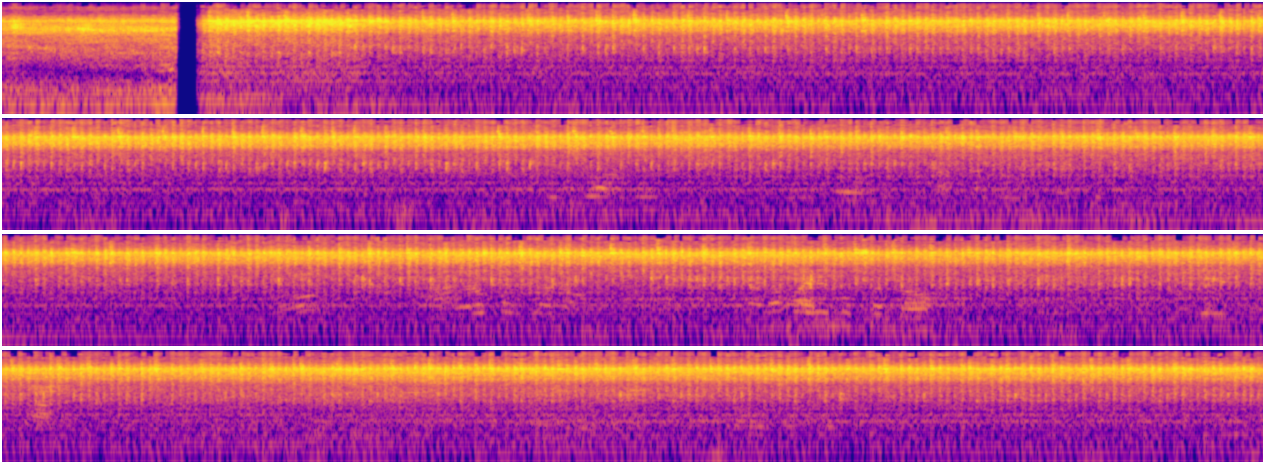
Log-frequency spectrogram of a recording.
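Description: A freshly restored, newly overhauled car engine idles steadily with a constant mechanical hum and some rattle, preceded by a brief thump at the start; low voices murmur faintly in the background.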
